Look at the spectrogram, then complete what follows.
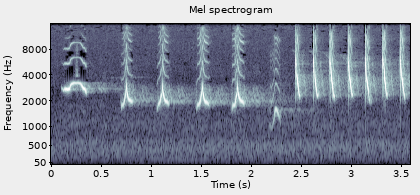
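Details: Thrush nightingale in Moscow singing a phrase of rising whistled notes repeated about four times, a low note, then a fast run of loud clicking notes accelerating to the end.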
